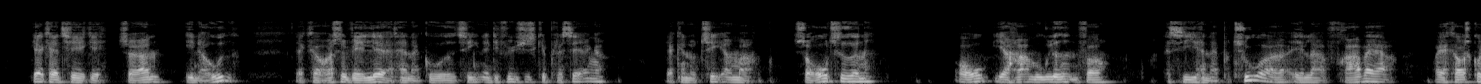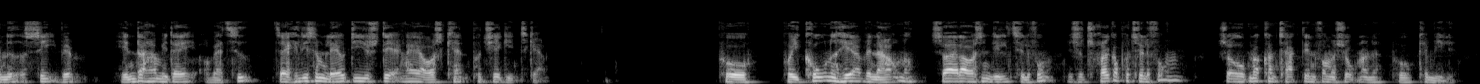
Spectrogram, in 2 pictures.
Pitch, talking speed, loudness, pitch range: 120 Hz, 190 wpm, -22 LUFS, 110-140 Hz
